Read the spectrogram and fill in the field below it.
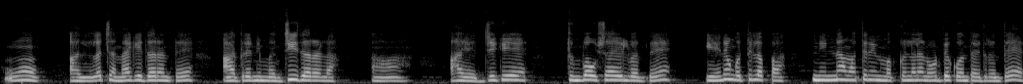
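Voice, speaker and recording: A woman doing a low, casual husband. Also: flat delivery, a little fast, pauses often, muffled recording, lightly acted. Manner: casual, matter-of-fact, dropped into a low register. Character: grown man, husband, easygoing and brisk. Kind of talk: home-made family drama.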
